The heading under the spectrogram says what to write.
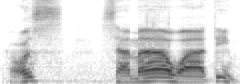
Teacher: عس، سین کے اوپر تشدید ہے، عین کو سین کے ساتھ ملائیں گے. · میم اور واو دونوں کے اوپر کھڑا زبر ہے، ایک ایک الف کی مقدار کھینچ کر پڑھیں گے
